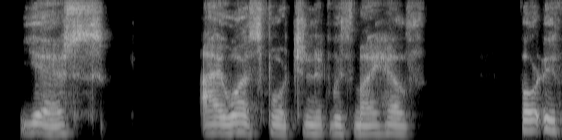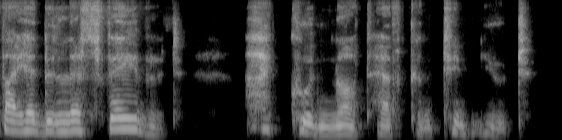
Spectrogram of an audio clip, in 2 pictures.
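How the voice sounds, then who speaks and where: A husky, low-to-middle put-on character voice moves at a fairly slow pace. Long, frequent pauses break up the speech. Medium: read story. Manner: urgent, halting.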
